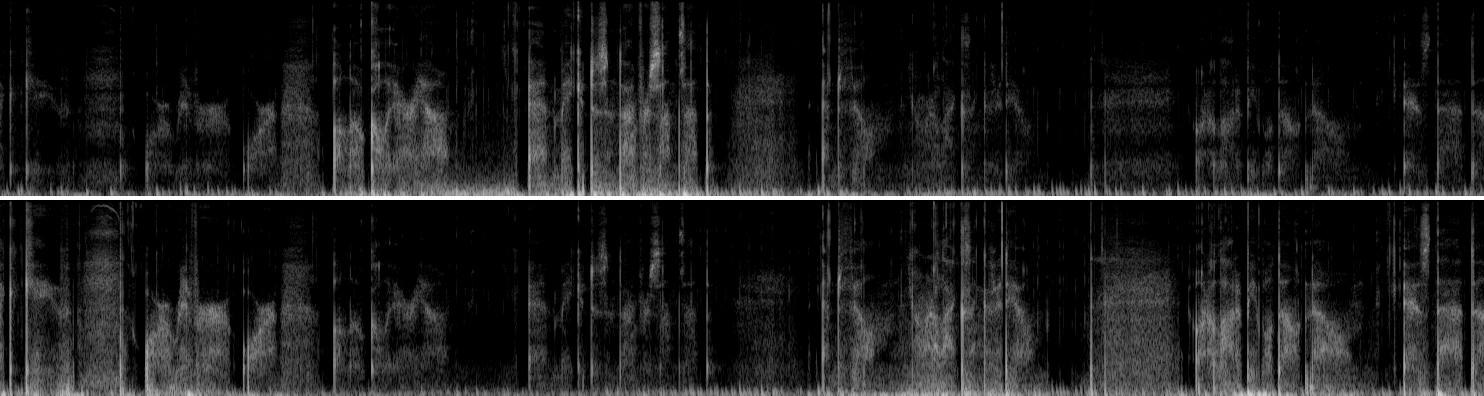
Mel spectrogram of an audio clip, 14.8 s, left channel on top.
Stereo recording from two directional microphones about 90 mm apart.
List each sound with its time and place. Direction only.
0.0 s whispering: 35° right (ahead or behind)
2.0 s whispering: 25° right (ahead or behind)
2.6 s whispering: centre (ahead or behind)
3.4 s whispering: 35° left (ahead or behind)
8.3 s whispering: 10° right (ahead or behind)
9.0 s whispering: 35° right (ahead or behind)
12.5 s whispering: 45° right (ahead or behind)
